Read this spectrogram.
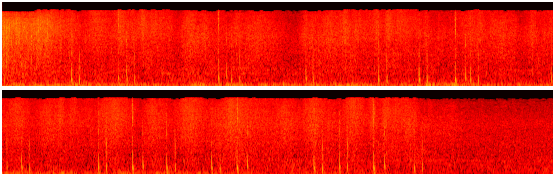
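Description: Footsteps clank on stone.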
